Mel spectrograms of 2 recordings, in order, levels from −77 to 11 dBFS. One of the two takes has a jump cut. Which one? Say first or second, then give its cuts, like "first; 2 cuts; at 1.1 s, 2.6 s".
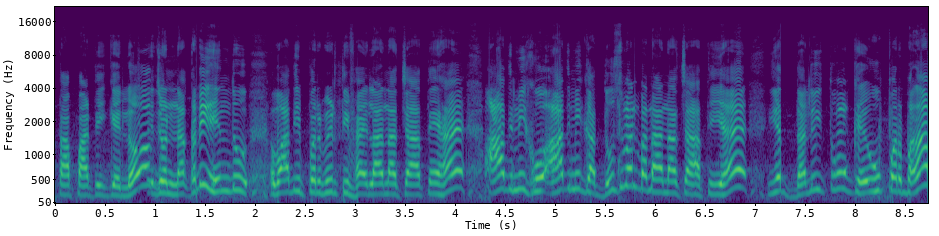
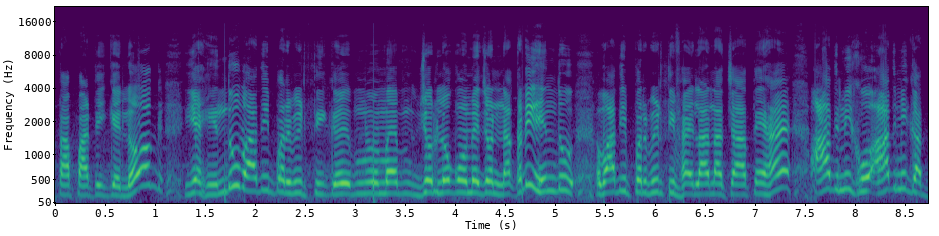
first; 1 cut; at 1.0 s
